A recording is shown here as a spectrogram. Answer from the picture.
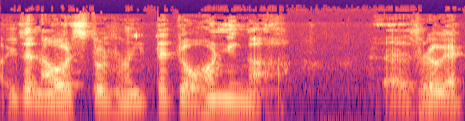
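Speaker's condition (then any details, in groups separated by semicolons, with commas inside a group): Cerebral palsy; congenital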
